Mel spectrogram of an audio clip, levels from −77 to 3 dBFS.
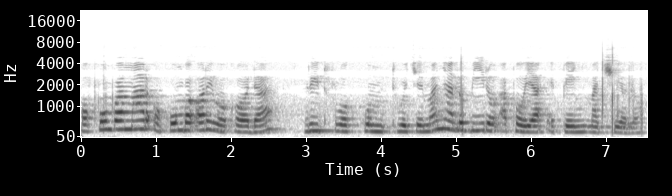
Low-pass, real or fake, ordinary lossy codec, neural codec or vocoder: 10.8 kHz; real; none; none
